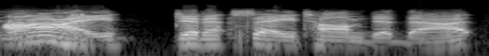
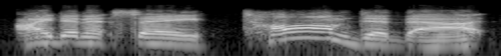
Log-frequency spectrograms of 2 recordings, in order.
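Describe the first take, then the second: First: The stress falls on the word say. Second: The stress falls on the word Tom.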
